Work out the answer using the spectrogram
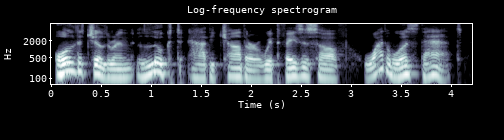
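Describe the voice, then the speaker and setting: A man reading a children's story aloud as narrator, in a steady, expressive manner. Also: lowish voice, measured pace, husky. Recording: music playing underneath.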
